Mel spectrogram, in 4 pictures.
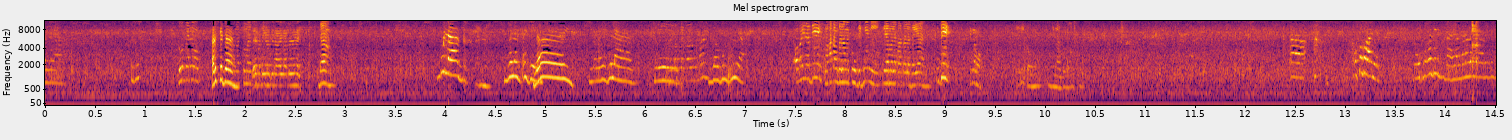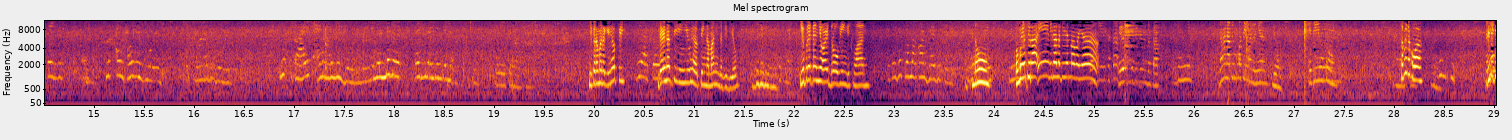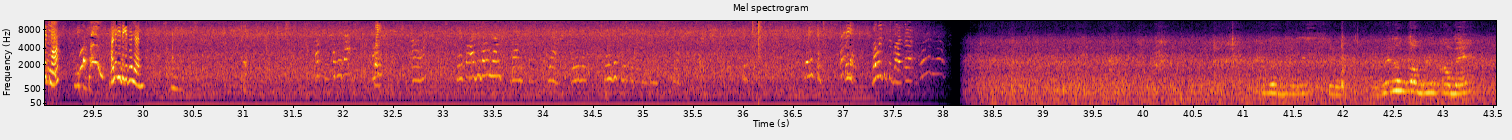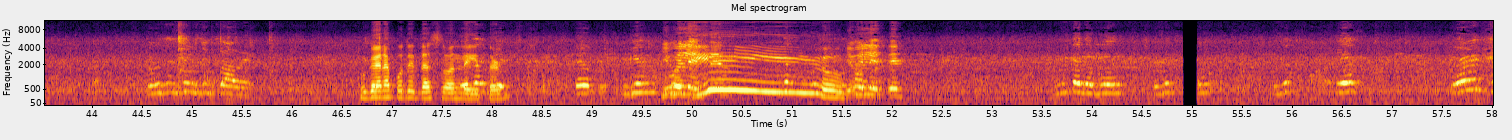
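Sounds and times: dog whimpering and whining: 0:12.6 - 0:19.4, 0:20.0 - 0:31.1.

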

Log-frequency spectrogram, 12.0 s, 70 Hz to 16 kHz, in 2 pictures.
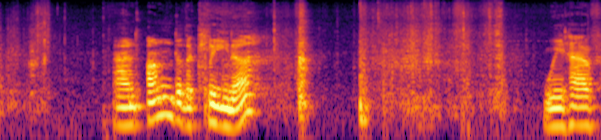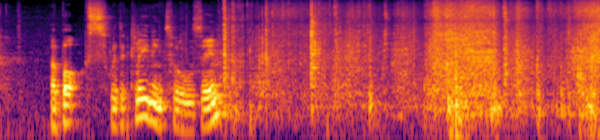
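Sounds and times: cardboard box scraping: 0:09.4 - 0:12.0.

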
